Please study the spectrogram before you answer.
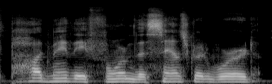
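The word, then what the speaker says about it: padme: mammals and clever primates the fourth syllable pod rhymes with padre and the fifth syllable may rhymes with the month of may together as pod may they form the sanskrit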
